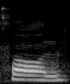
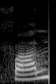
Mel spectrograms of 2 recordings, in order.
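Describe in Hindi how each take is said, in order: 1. स्वर गोल 'aw' है। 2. स्वर खुला 'aa' है। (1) "इसको हम पढ़ेंगे फॉल" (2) "फाल नहीं पढ़ेंगे"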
